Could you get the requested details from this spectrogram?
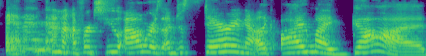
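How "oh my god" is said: slow, drawn-out amazement, pitched up; awestruck. Retold or imitated. Staring at the baby for two hours, awestruck. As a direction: stretch every word in wonder.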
